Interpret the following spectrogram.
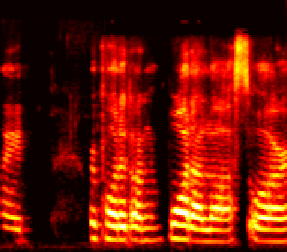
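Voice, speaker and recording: The recording is very clean and its background silent. A woman's voice sits at a medium pitch with a dark, mellow tone. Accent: German. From Germany. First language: German. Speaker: TV reporter. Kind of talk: interview.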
